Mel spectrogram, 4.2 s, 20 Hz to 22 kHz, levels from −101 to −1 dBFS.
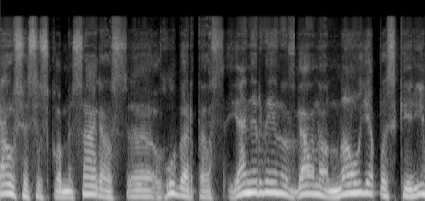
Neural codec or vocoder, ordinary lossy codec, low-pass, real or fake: codec, 32 kHz, 1.9 kbps, SNAC; Opus, 24 kbps; 14.4 kHz; fake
